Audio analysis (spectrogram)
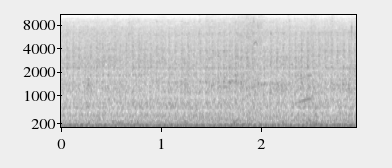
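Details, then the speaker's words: Quad with a suspected bad first gear or chain, heard idling at rest: steady even low idle with no clacking or skipping; sounds healthy at idle, clanking only on takeoff. "you idle, it sounds good. Just Yeah, fine."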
